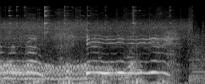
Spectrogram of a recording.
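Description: Puppies playing outside, thin high whimpering yips over a constant background, with a person talking throughout.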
